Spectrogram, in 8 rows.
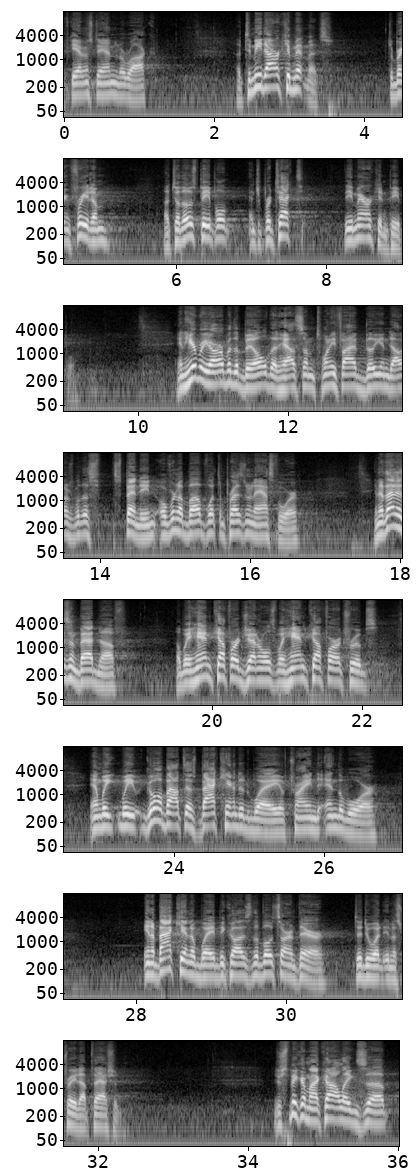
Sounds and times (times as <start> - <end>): Male speech, man speaking: 0.0 - 1.2, 2.3 - 3.6, 4.4 - 5.1, 5.8 - 9.2, 10.5 - 16.7, 17.7 - 18.9, 19.6 - 22.2, 22.9 - 26.7, 28.1 - 32.4, 34.4 - 36.0
Narration, monologue: 0.0 - 36.0.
